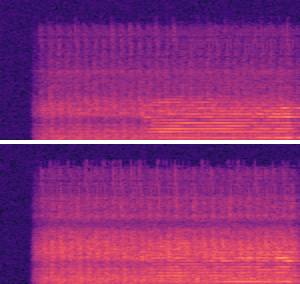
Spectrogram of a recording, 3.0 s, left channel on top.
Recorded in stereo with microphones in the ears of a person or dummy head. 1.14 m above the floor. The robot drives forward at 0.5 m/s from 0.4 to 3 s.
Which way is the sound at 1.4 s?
55° left (ahead or behind).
